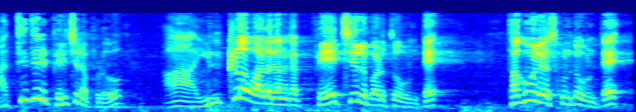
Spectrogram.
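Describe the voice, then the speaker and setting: Man doing a hot-tempered husband, loud bursts, sharp bright tone, hall reverb. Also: fairly high pitch, huge pitch swings, moderate pace, muffled recording. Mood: scheming.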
